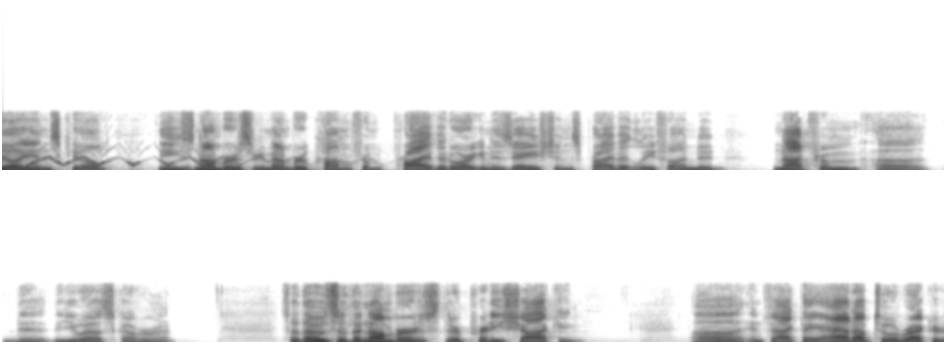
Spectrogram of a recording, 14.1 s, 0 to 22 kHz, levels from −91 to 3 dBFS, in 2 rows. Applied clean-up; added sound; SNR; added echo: neural mask model RNNoise.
